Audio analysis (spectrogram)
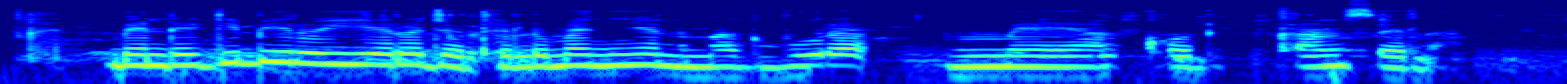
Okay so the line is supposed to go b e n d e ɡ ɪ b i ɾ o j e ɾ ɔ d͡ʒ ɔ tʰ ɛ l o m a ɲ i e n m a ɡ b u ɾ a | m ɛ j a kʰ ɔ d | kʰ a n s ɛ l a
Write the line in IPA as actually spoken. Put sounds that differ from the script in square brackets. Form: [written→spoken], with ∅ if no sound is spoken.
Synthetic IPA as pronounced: b e n d e ɡ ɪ b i ɾ o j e ɾ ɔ d͡ʒ ɔ tʰ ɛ l o m a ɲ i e n m a ɡ b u ɾ a | m ɛ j a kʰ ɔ d | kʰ a n s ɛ l a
